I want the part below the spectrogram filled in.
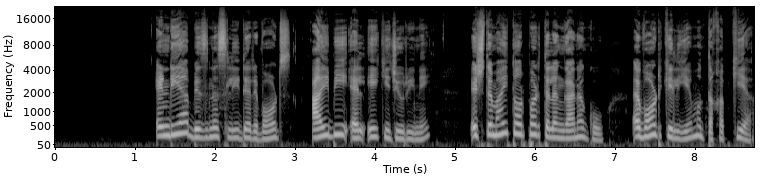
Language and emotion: Urdu, neutral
